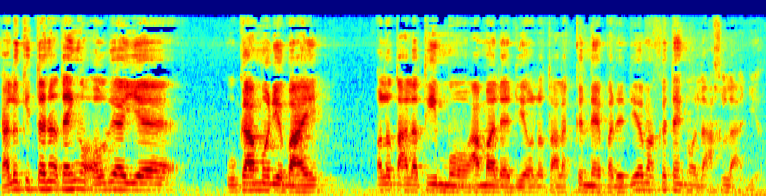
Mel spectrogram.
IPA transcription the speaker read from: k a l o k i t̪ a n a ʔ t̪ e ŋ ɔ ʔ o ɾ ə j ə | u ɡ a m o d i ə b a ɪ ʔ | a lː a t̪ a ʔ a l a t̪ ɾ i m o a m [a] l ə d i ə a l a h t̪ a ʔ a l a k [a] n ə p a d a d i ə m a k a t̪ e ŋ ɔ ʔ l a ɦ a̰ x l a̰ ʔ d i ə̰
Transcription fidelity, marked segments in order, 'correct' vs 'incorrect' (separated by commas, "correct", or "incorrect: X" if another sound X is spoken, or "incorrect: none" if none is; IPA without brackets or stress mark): correct, incorrect: ə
